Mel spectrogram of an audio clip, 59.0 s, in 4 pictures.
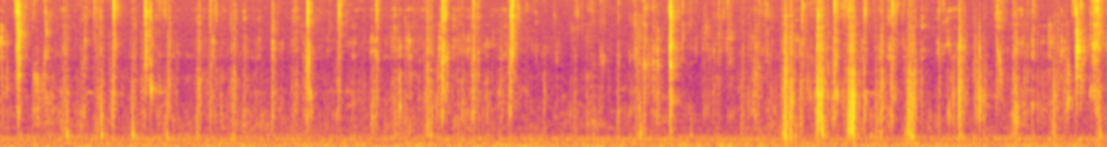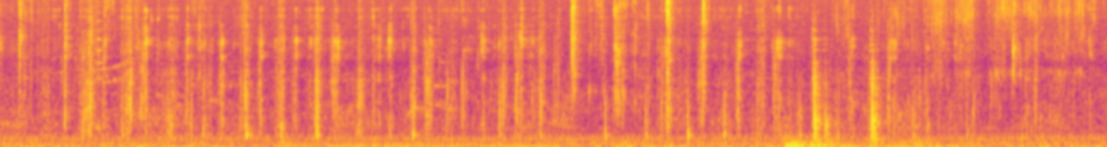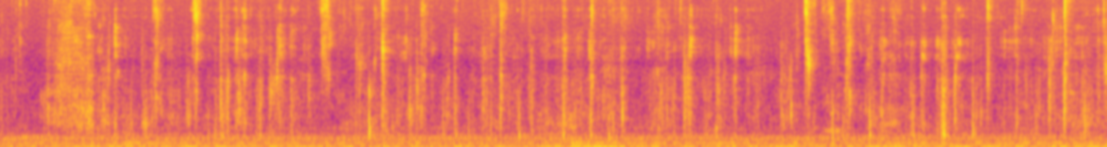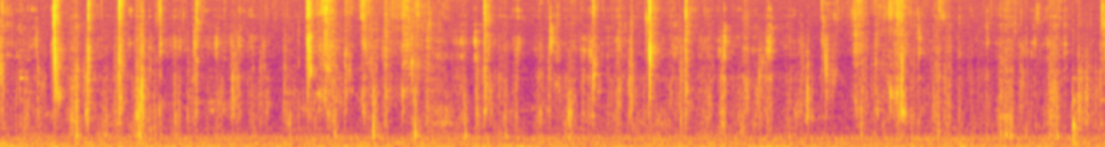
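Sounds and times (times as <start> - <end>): low thump: 25.2 - 27.2
wet chewing with smacks: 26.2 - 59.0.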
